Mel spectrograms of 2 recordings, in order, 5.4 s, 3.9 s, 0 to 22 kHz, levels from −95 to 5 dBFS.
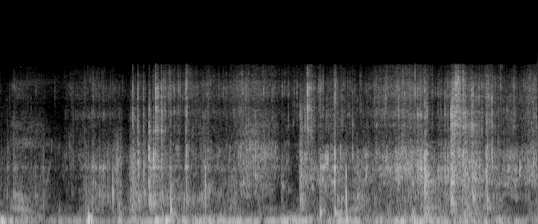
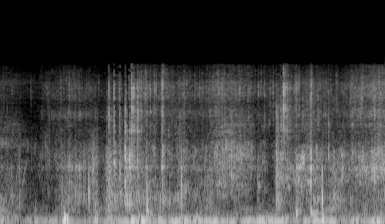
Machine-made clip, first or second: second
